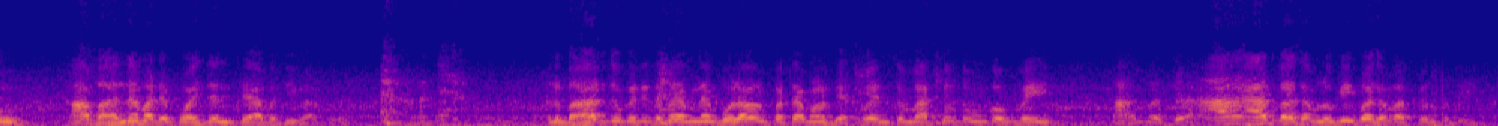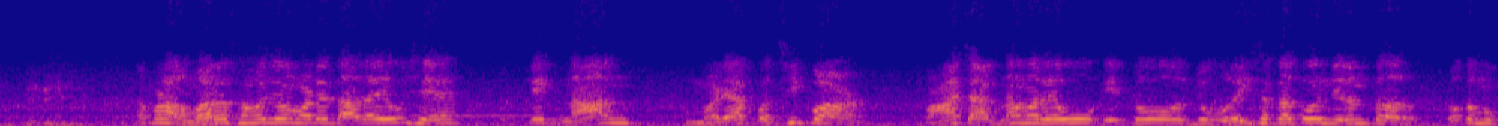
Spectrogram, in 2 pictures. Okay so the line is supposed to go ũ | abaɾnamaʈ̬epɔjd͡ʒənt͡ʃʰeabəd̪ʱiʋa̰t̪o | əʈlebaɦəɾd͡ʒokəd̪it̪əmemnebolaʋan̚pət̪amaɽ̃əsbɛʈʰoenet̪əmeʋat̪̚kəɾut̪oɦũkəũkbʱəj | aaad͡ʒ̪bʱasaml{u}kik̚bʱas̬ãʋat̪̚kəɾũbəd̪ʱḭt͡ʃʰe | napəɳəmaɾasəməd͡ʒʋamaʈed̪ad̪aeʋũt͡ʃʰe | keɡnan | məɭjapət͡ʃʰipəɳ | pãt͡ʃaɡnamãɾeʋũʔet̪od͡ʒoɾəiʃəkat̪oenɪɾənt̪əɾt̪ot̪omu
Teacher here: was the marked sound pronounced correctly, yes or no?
no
